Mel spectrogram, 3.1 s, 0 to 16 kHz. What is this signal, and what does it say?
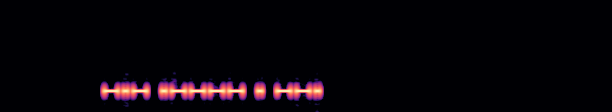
Morse code, heard as a keyed tone, about 47 wpm, 700 Hz. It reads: K1EG
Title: USA Call Signs - 4 Characters - Repeated 3x - 50wpm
